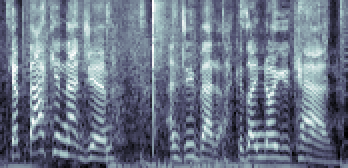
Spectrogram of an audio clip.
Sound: clapping

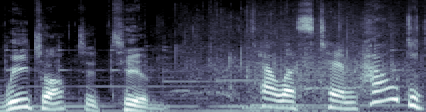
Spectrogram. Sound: audience applauding

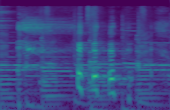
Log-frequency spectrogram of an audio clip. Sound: laughs

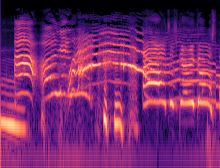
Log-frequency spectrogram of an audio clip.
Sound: yelling

